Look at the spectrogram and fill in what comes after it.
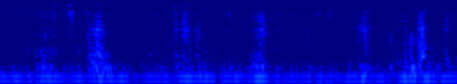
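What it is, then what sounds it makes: Paper wall calendar, scratched and tapped. Long painted nails and fingertips scratch and tap across the thin, flat paper page of a large paper wall calendar turned to September, held upright. Soft, dry scraping strokes and light taps come in loose, irregular bursts over a steady low hum, all at a quiet level.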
